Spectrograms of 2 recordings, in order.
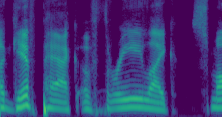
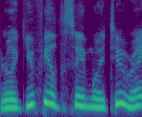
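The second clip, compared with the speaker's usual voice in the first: pitched-up, high cartoon bear voice; 4 semitones higher than usual. Quoting coffee-loving people who talk to her, the speaker does a Winnie the Pooh voice. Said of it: "Why do you give them a Winnie the Pooh voice?".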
